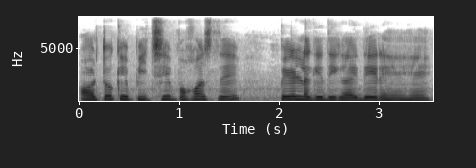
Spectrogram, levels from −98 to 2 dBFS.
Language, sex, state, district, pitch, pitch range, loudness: Hindi, female, Uttar Pradesh, Lucknow, 230 Hz, 215-250 Hz, -15 LUFS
